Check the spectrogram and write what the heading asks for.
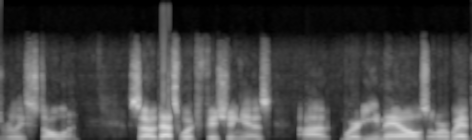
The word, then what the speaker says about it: phishing: form which is called phishing it's spelled pH is H ing but they say phishing and this is where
